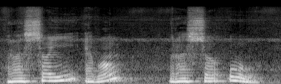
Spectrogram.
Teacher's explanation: হ্রস্ব ই এবং হ্রস্ব উ, এই দুটি স্বরধ্বনি হচ্ছে উচ্চ স্বরধ্বনি, কারণ এই দুটি স্বরধ্বনি উচ্চারণ করার সময় আমাদের জিহ্বা সর্বোচ্চ অবস্থানে থাকে।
